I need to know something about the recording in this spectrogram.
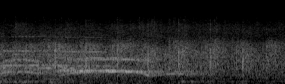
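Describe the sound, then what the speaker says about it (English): At a Hispanic celebration held at Orlando International Airport, an audience gives a round of applause, a soft steady patter of clapping beneath a voice and ambient crowd noise. "So let's give her a big round of applause."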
